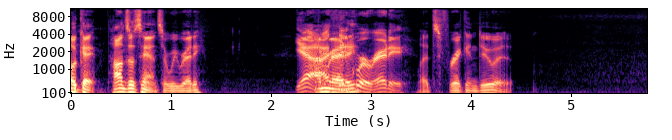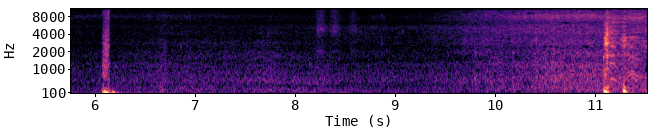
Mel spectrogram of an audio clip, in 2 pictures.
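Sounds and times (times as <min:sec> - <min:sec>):
speech: 0:00.0 - 0:01.4, 0:02.2 - 0:04.5
ocean waves washing in: 0:04.8 - 0:11.5
low thumps: 0:06.1 - 0:06.8.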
